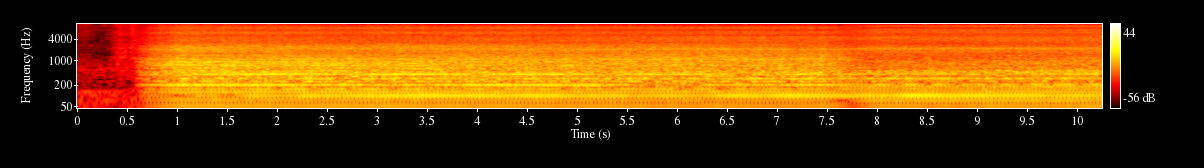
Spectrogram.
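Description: John Deere 425 garden tractor's liquid-cooled V-twin engine running steadily while mowing with the deck engaged. It starts abruptly about half a second in, and the level dips briefly near eight seconds as the tractor turns.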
